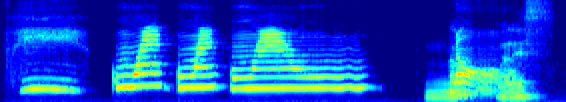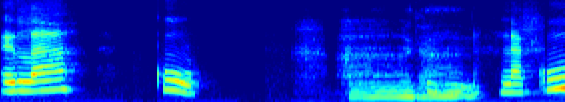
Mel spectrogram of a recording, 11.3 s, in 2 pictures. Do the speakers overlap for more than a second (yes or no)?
no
